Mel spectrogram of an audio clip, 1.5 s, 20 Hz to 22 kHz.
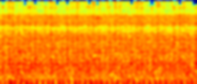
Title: Mercedes Benz cla diesel 2015 model engine misfire fuel injector cylinder 4 open circuit.( P027285)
